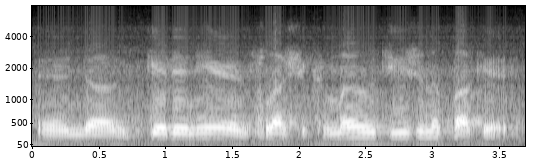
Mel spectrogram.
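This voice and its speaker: A man's voice: on the low side, little pitch movement, normal speed. A middle-aged man with a Southern American accent, chatting in a folksy way over CB radio. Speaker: amateur radio operator. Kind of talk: casual radio chat. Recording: tinny, distant, noisy CB radio reception.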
